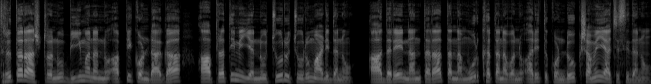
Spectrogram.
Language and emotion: Kannada, neutral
